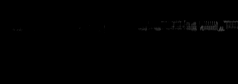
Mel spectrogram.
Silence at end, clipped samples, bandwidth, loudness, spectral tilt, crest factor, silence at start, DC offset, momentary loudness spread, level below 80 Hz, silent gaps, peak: 0 s; under 0.1%; 17.5 kHz; -56 LUFS; 2.5 dB/octave; 18 dB; 0 s; under 0.1%; 16 LU; under -90 dBFS; none; -40 dBFS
